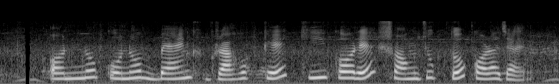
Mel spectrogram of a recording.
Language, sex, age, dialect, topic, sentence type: Bengali, female, <18, Rajbangshi, banking, question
